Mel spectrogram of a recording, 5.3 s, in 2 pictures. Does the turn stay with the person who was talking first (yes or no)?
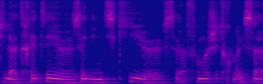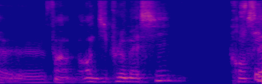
yes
